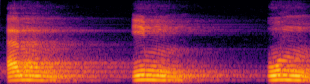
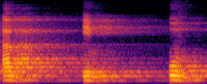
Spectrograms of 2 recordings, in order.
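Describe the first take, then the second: First: The final m sound rings on briefly. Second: The final m sound stops short. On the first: The speaker calls it right. "Ada jalan sedikit juga sama" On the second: The speaker calls it wrong. "Nggak boleh am, im, um. Salah"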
